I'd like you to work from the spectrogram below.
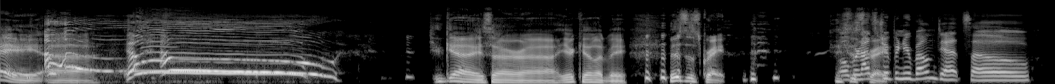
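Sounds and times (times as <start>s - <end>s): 
speech: 0.0s - 1.4s, 4.3s - 10.4s
laughter: 0.0s - 1.6s, 4.4s - 9.0s
people howling like wolves: 0.0s - 3.4s.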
